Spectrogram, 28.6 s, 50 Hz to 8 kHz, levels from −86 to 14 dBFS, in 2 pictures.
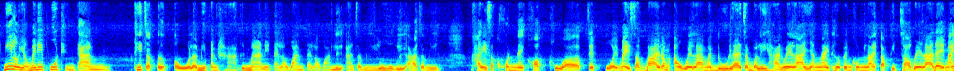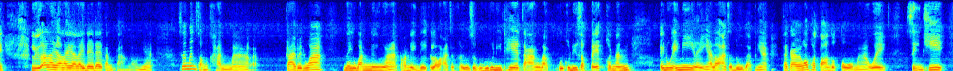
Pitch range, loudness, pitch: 165-225 Hz, -13 LUFS, 185 Hz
